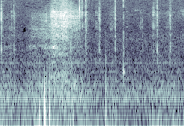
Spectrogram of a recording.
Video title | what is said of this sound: SRS AIR BAG HONDA ECU | what is actually inside if you actually just shake it you can hear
